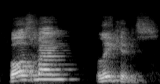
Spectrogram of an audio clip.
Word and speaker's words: Bosmans-Leekens: here we are here we are Durk Mark Bosman leans yes pronounced it right correct 100% 100% you guys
